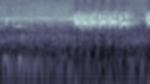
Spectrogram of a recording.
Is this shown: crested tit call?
yes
